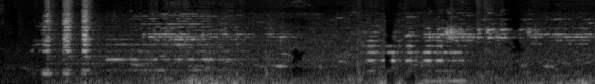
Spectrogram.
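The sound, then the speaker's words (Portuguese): Car horns blare in a street protest, starting with three quick sharp honks, then overlapping sustained honking over traffic rumble and a murmuring crowd, loud. “Tem vídeos que, que pega mesmo o buzinaço”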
